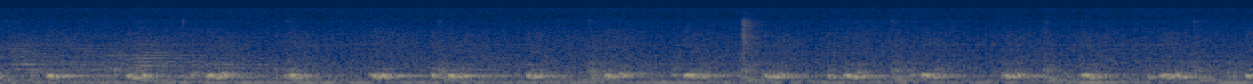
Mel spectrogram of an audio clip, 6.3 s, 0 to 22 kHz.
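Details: Fetal heart sounds heard for the first time during pregnancy on a CTG/Doppler monitor: rapid, regular whooshing pulses at about 148 beats a minute.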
